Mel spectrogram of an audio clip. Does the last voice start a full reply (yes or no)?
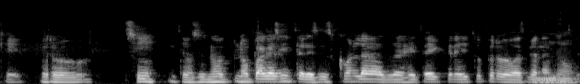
no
